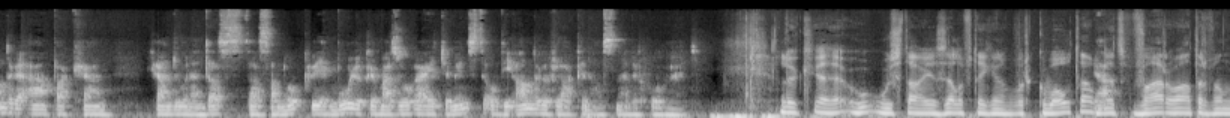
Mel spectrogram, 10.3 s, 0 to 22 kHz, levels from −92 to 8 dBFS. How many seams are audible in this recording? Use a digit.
1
